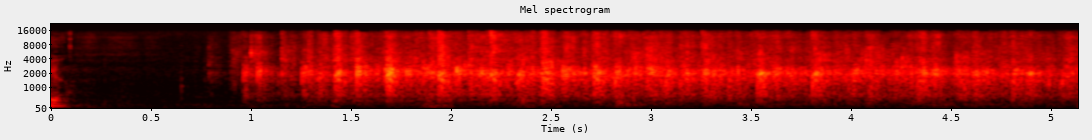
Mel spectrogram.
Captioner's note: audience applauds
